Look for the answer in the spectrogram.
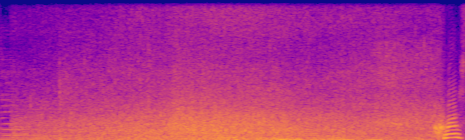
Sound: waves crushing

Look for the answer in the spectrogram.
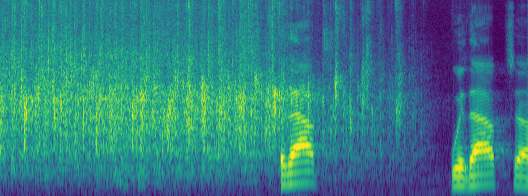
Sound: applause

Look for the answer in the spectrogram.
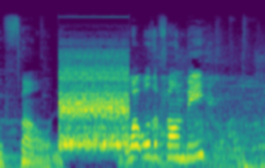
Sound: static

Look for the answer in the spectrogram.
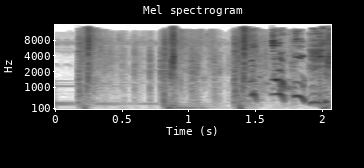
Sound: sloshing

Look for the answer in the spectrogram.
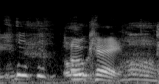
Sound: Murph gasps

